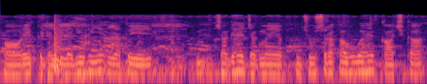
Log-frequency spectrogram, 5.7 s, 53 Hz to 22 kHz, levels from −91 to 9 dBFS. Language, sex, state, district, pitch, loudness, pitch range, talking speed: Hindi, male, Madhya Pradesh, Katni, 115 Hz, -22 LUFS, 110-130 Hz, 190 wpm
